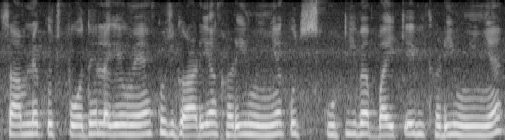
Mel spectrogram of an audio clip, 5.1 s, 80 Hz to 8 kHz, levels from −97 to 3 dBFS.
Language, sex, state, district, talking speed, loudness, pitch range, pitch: Hindi, female, Uttar Pradesh, Muzaffarnagar, 225 wpm, -14 LUFS, 200-220 Hz, 210 Hz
